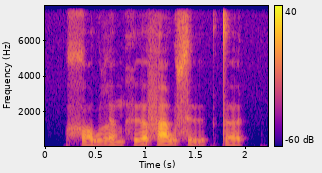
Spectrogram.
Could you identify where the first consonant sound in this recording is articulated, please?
velar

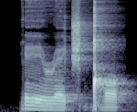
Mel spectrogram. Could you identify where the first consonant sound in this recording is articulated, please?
alveolar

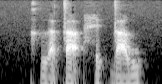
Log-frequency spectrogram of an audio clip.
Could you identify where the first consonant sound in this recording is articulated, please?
velar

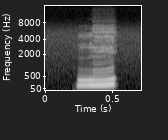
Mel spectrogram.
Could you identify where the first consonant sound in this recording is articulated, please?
velar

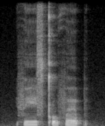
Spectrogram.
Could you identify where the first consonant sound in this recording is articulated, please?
labial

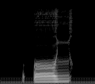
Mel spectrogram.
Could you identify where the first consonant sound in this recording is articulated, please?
glottal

